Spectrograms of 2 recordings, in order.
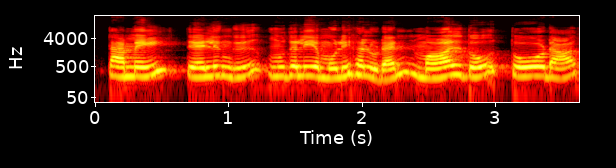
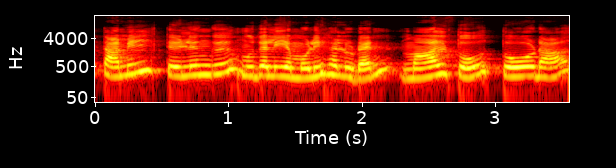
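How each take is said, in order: No difference in how they are said.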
